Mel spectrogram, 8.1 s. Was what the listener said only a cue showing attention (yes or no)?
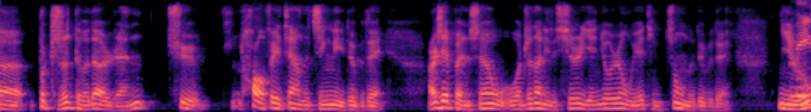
yes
